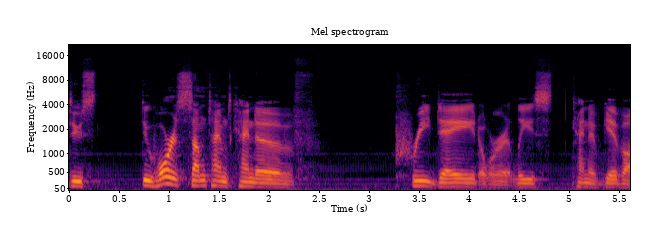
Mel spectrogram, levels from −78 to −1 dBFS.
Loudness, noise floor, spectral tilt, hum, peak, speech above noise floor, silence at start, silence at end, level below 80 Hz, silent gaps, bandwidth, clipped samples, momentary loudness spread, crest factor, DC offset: -27 LUFS; -56 dBFS; -4.5 dB/octave; none; -8 dBFS; 30 dB; 0 s; 0 s; -60 dBFS; none; 15.5 kHz; under 0.1%; 11 LU; 20 dB; under 0.1%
